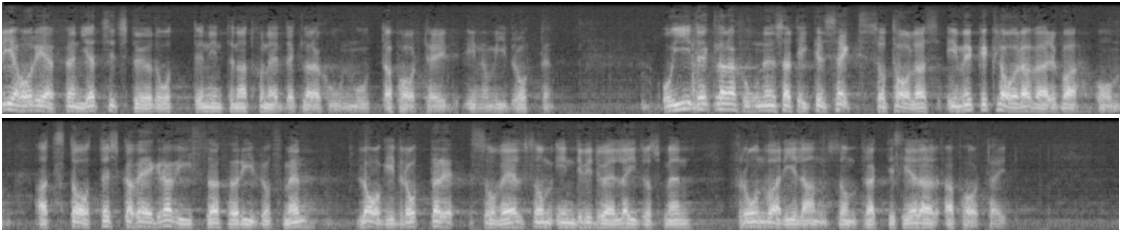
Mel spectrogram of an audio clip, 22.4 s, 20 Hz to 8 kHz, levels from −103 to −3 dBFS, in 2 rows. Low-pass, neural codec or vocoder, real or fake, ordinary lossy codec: 7.2 kHz; vocoder, 24 kHz, 100 mel bands, Vocos; fake; none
